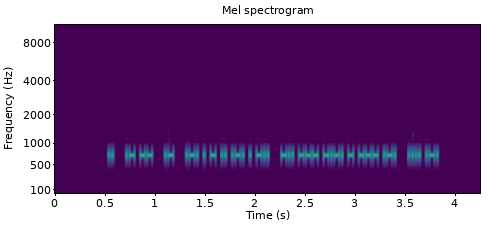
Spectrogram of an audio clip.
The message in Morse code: I AM A RETIRED DOCTOR HR

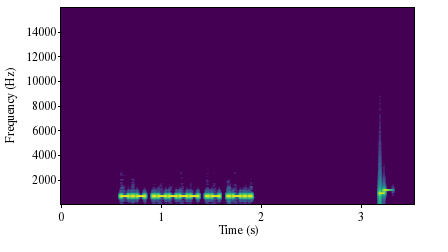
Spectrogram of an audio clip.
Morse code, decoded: K1AL

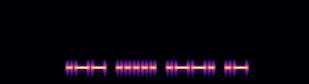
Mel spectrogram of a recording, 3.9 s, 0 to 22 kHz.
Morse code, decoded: W5PA

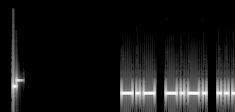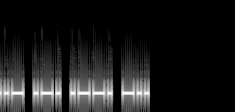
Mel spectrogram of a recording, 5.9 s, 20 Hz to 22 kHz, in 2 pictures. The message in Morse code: KC4RPD

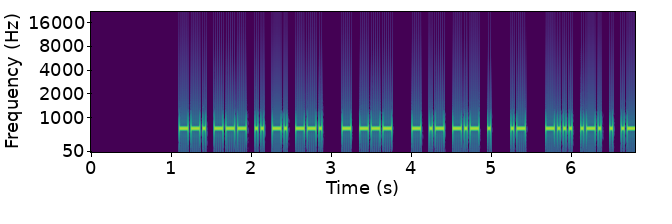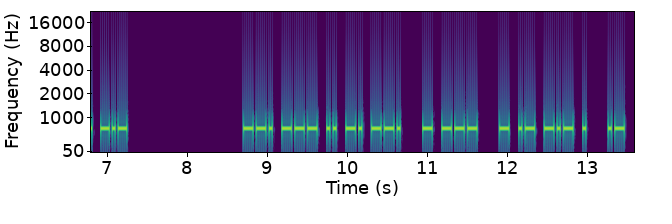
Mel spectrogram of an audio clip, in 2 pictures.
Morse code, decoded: GOING TO TAKE A BREAK GOING TO TAKE A

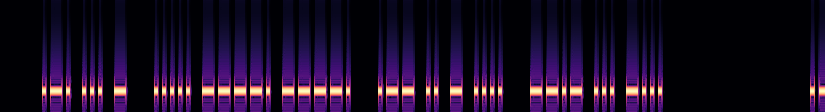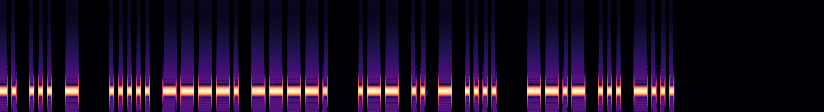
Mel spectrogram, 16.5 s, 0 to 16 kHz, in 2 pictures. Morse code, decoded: RST 599 WITH QSB RST 599 WITH QSB

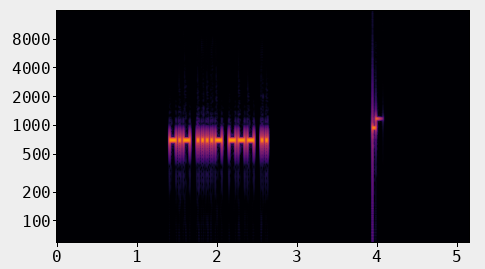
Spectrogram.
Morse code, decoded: K4OI

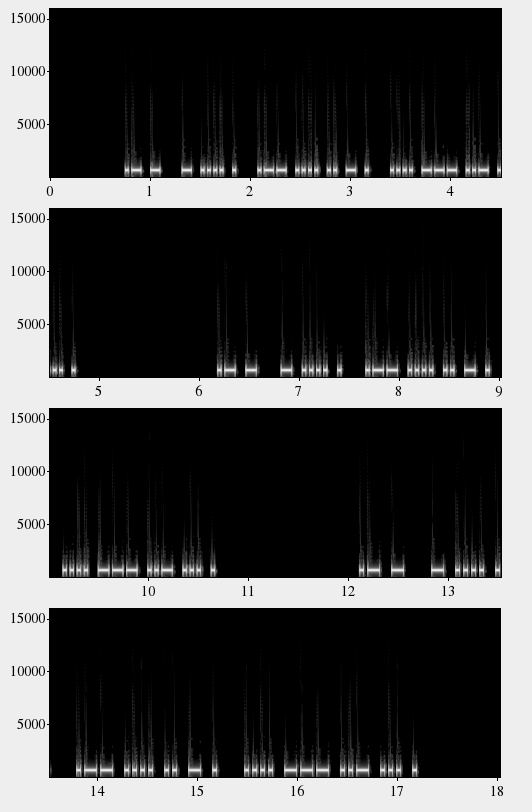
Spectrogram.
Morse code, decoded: AT THE WHITE HOUSE AT THE WHITE HOUSE AT THE WHITE HOUSE

